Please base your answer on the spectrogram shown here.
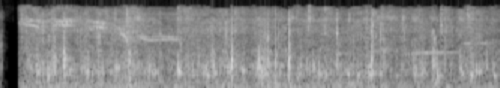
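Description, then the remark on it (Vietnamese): Steady clip-clop of a young horse's hooves as it draws a carriage along a hard road, a quick even rhythm of many hoof strikes, clear, with a faint background hum. “Một buổi sáng nọ, có một nhóc thỏ ngồi trên bờ đất, hai tai nó nhỏng lên nghe tiếng vó ngựa non gõ lóc cóc lọc cọc”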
